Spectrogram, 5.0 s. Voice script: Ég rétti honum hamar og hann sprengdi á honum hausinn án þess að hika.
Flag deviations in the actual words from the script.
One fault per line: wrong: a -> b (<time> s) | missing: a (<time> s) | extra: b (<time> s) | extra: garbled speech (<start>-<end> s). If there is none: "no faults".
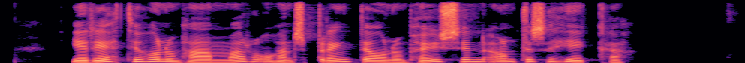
no faults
